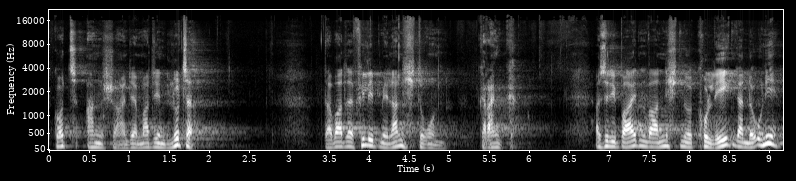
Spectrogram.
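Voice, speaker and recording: A man's voice: mid-range voice, expressive, moderate pace, pauses often. An older man preaching a sermon in a chatty, folksy way, with frequent tag questions to his listeners. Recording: echoey hall with long reverb.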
